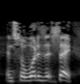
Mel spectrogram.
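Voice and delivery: high and loud, hammering the promises; emphatic preaching. Acted. Preacher to the congregation, insisting high and loud. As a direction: drive home every "I will".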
